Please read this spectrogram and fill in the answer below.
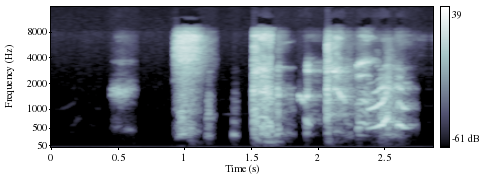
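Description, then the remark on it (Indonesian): A person lets out a quick run of harsh, breathy coughing bursts, about five in under three seconds, loud and uneven, with no talking. “Batuk.”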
